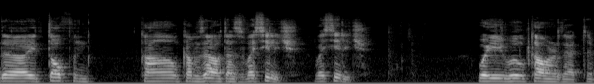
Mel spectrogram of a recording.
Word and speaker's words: Vasilievich: Ivan Vasilievich Braginsky. Vasilievich. But with these long words, we actually drop the Y and V, Yev, we drop that part, and it often comes out as Vasilievich.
